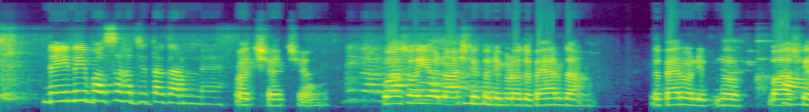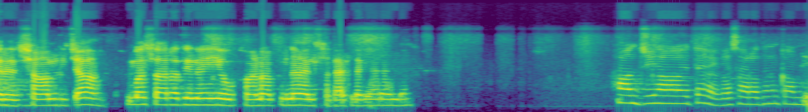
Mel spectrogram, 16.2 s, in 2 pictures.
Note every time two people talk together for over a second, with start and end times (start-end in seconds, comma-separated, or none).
3.9-5.3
